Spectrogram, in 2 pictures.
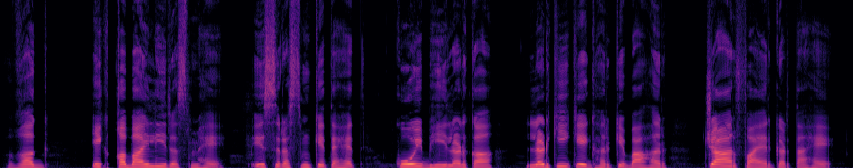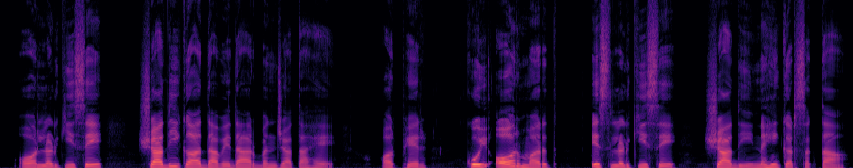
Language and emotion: Urdu, neutral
